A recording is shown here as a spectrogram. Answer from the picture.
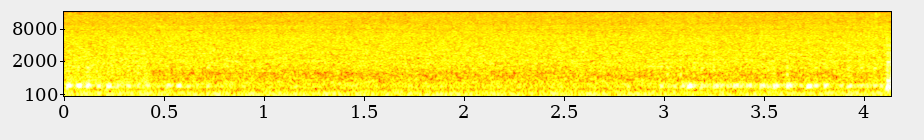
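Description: Near silence: faint, steady room-tone hiss.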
